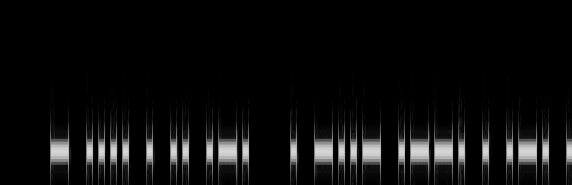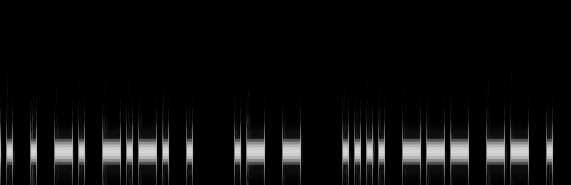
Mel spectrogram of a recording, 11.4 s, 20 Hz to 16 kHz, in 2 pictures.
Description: Morse code, heard as a keyed tone, about 20 wpm, 700 Hz. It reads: THEIR EXPERIENCE AT HOME
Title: Sentences from Top 1000 Words - Review Part 6 - 20wpm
